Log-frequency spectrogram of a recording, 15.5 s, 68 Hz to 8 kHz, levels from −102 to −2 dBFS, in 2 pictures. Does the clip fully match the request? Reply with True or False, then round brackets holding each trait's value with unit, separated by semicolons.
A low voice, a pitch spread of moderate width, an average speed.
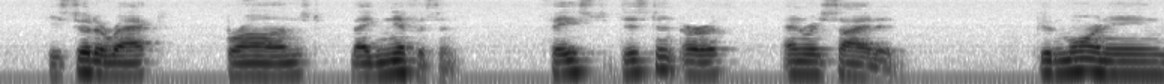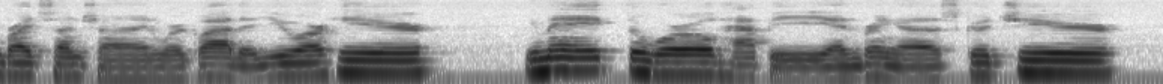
False (120 Hz; 4.2 semitones; 110 wpm)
